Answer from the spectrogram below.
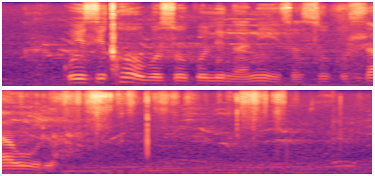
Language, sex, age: Xhosa, male, 20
